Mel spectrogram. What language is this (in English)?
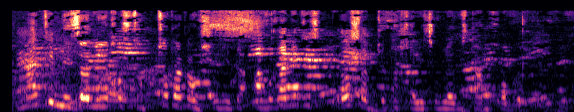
Georgian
